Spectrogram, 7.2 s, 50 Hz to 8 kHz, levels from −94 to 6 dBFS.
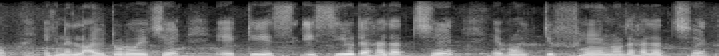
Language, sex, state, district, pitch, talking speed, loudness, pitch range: Bengali, male, West Bengal, Alipurduar, 165 Hz, 125 wpm, -15 LUFS, 155-190 Hz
